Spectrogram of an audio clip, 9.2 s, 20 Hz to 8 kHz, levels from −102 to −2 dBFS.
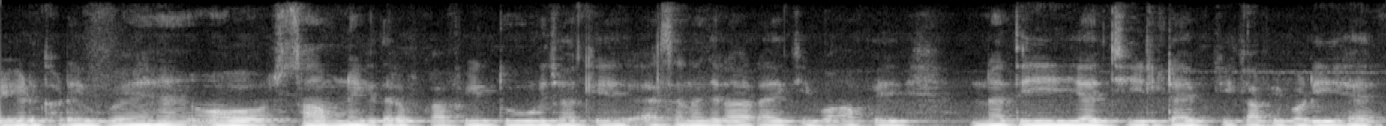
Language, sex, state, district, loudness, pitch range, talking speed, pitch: Hindi, male, Goa, North and South Goa, -14 LUFS, 120-125 Hz, 180 wpm, 125 Hz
